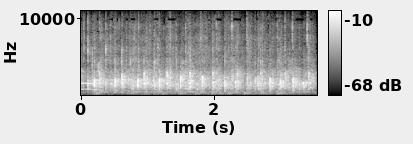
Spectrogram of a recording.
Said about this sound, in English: Come on, y'all give the Lord a hand clap.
